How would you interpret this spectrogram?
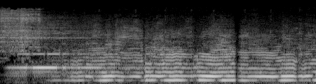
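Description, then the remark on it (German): A steady, droning buzz of bees foraging for nectar, continuous with slight wavering in pitch as they hover and move about. No voices, just the insects humming throughout. “Dieses Geräusch hört man in Deutschland und Europa immer seltener. Bienen bei der Nektarsuche.”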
